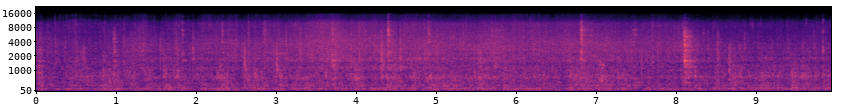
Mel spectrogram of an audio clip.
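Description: Chopped onions and tomatoes sizzling as they fry in oil in a metal kadai, stirred with a metal spatula. A few sharp clicks sound as the spatula knocks against the pan.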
